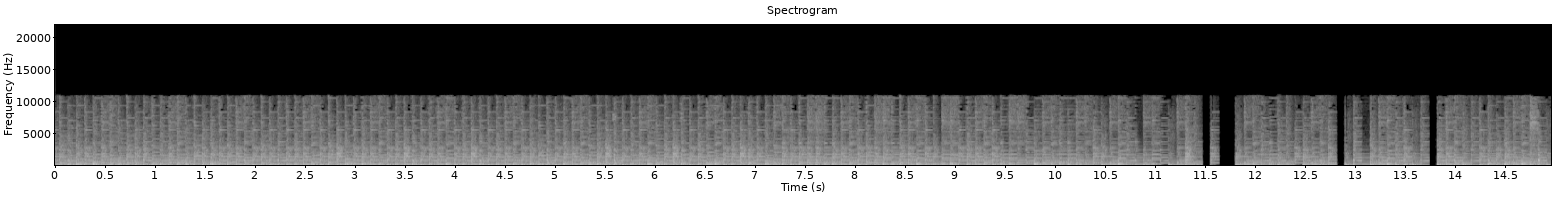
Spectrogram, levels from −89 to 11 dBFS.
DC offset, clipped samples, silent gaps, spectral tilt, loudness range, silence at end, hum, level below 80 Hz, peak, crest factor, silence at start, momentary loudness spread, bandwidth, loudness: under 0.1%; under 0.1%; 11.48-11.54 s, 11.65-11.78 s, 12.82-12.88 s, 13.75-13.80 s; -4 dB/octave; 3 LU; 0 s; none; -28 dBFS; -4 dBFS; 16 dB; 0 s; 3 LU; 11.5 kHz; -20 LUFS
